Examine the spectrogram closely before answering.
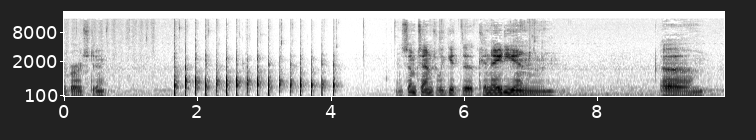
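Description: Water swishes gently in a shallow pan.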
